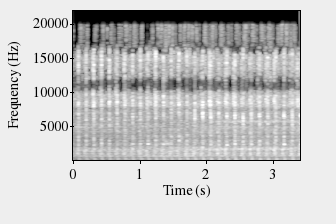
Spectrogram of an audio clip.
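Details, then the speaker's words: Massey Ferguson 16 garden tractor with single-cylinder engine, just fitted with a replacement aftermarket ignition, at full throttle: steady moderate thump about three beats a second, not reaching full speed; owner suspects throttle cable adjustment, full sounds like mid-throttle. "Yeah, I think I gotta play with the throttle cable adjustment because that's mid-throttle. That sounds like idle. And having that full throttle sounded kind of like mid-throttle."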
